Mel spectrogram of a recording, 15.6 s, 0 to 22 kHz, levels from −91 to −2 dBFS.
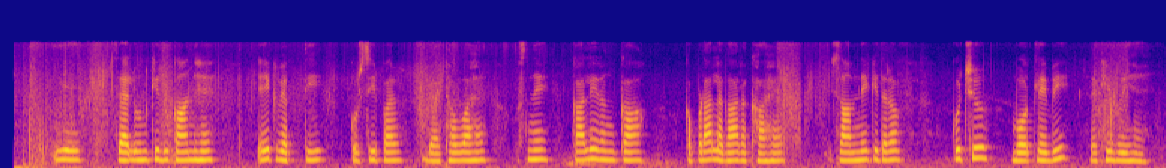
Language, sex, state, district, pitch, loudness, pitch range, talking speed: Hindi, female, Haryana, Jhajjar, 200 Hz, -16 LUFS, 195-210 Hz, 110 wpm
